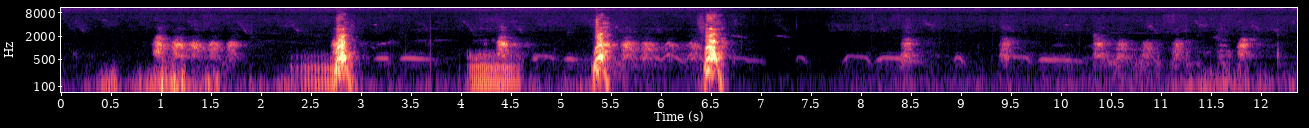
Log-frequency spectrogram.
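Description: A Vizsla gives a few sharp, loud barks between higher, wavering whines and yelps.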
